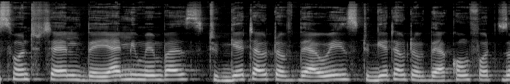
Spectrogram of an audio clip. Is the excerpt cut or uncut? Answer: uncut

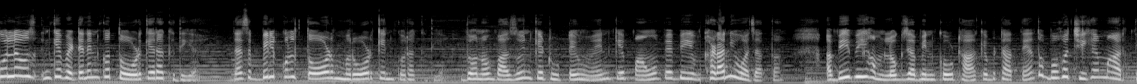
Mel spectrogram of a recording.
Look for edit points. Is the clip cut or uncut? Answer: cut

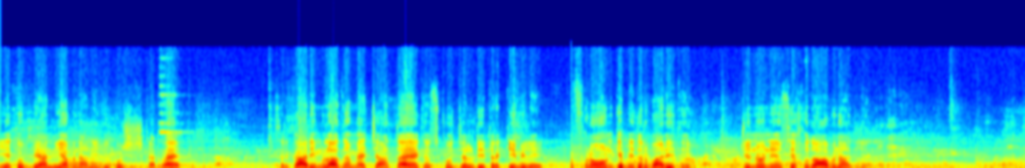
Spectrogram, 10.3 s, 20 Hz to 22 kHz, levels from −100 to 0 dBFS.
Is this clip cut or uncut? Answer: cut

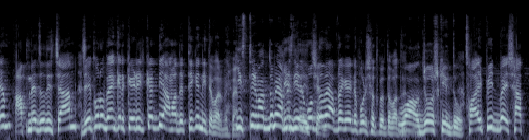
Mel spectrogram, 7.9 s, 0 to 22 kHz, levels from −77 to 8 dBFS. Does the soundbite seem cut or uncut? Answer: cut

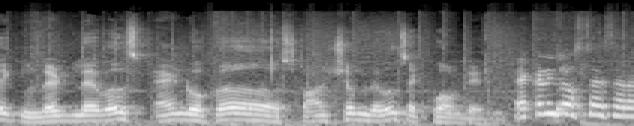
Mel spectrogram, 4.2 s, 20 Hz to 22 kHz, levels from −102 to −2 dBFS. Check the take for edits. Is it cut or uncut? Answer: cut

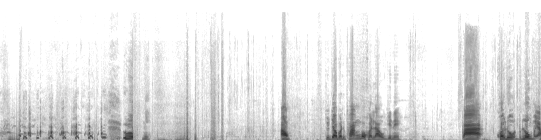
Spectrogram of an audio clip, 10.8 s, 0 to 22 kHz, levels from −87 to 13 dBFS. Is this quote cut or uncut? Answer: cut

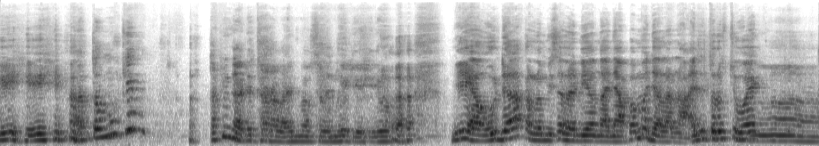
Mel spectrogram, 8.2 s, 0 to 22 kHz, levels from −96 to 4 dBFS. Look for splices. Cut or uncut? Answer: uncut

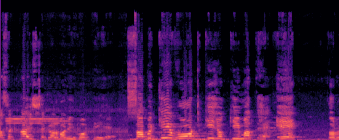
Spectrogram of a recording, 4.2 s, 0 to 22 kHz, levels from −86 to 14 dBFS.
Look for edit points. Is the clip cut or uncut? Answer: cut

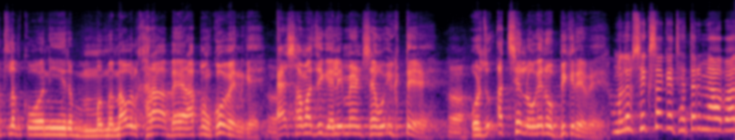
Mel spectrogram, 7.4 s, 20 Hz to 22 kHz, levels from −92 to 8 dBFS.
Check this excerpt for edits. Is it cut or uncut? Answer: cut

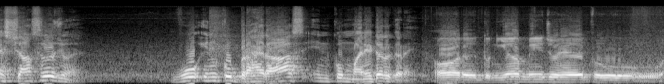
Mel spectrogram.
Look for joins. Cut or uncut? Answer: cut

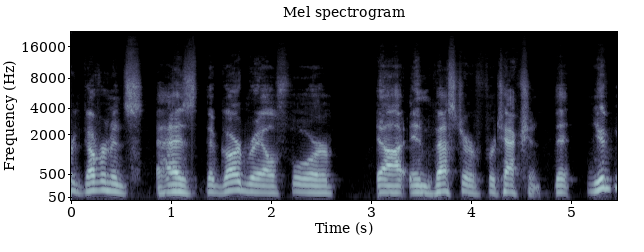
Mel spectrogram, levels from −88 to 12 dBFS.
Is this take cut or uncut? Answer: uncut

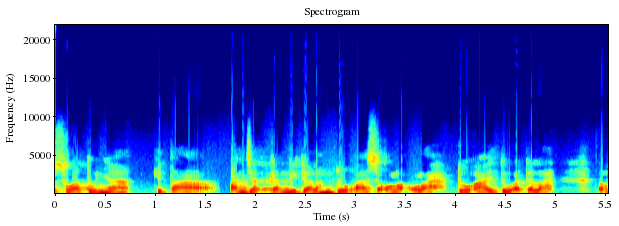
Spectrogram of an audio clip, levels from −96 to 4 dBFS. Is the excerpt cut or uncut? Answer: cut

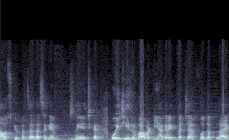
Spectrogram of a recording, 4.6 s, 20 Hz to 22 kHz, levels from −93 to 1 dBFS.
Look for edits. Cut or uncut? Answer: cut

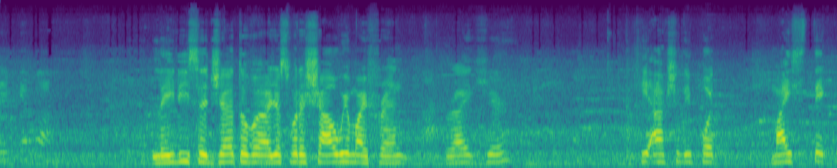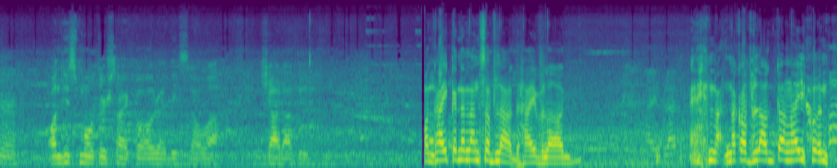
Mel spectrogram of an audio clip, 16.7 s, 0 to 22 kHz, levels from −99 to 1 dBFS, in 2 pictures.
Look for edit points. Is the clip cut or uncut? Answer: uncut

